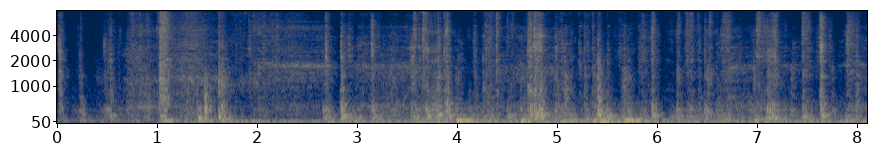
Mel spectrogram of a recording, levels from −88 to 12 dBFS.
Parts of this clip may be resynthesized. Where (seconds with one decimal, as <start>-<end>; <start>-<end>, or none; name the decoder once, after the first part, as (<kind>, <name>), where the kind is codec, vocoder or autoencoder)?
0.0-8.1 (vocoder, BigVGAN v2)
